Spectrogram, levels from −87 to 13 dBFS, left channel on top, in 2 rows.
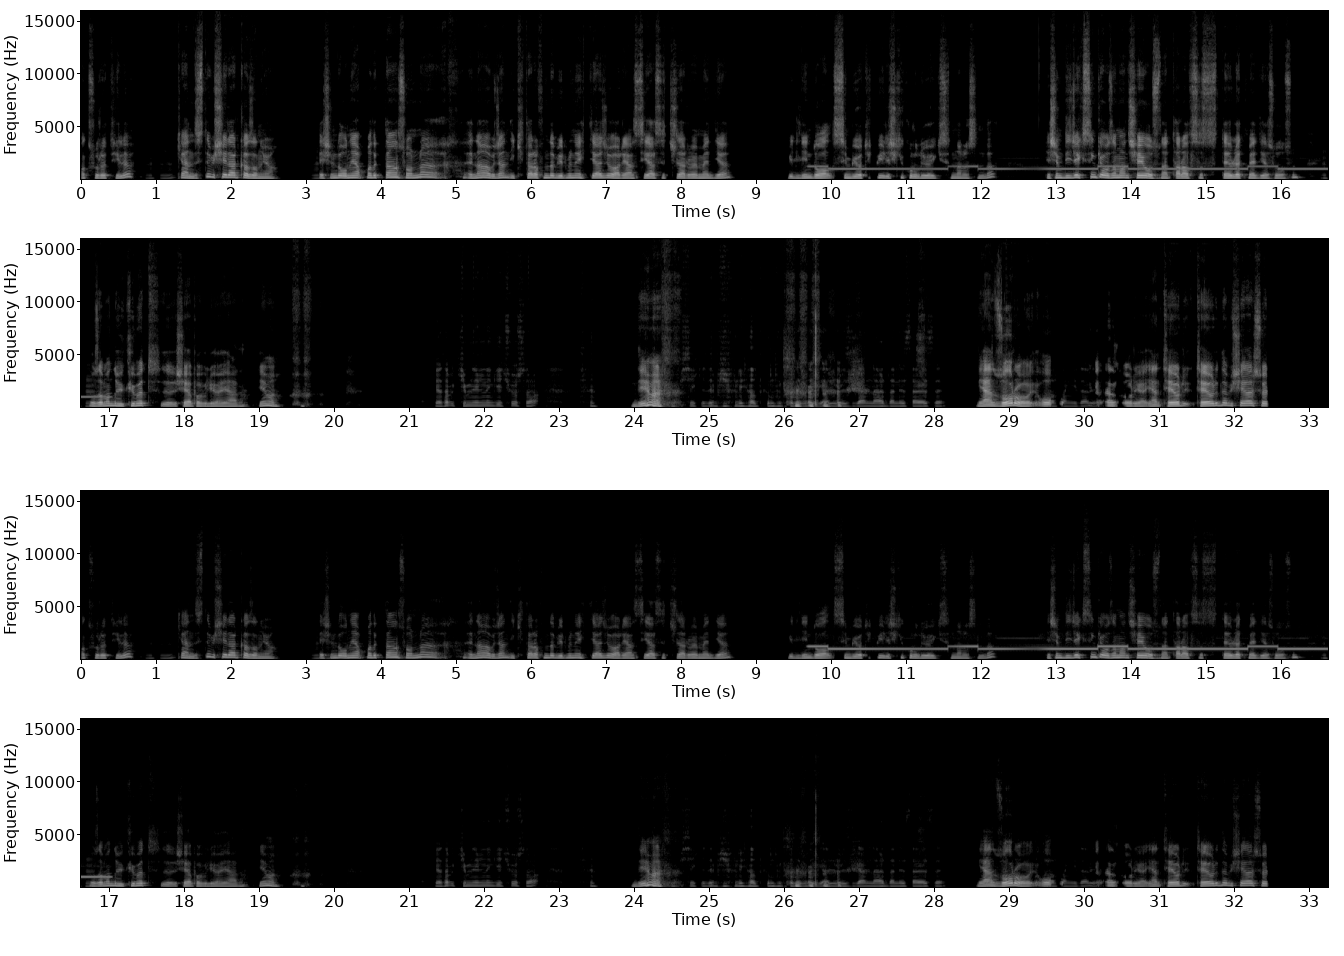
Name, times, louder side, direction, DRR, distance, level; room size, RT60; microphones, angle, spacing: voice 1, 0.0-0.7 1.3-2.6 3.2-8.7 9.4-12.2 12.9-16.3 16.7-19.7 24.0-24.6 28.6-29.6 30.2-32.5, left 6 dB, 65° left, 0.4 m, -34 dB
voice 2, 0.9-1.3 3.1-3.5 14.1-14.5 16.5-16.9 21.3-23.5 24.4-28.2 28.6-29.2 29.5-30.2, left 2 dB, 35° left, 4.9 m, -55 dB
sound 1, 9.7-17.0, right 5 dB, 50° right, 7.7 m, -44 dB
head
